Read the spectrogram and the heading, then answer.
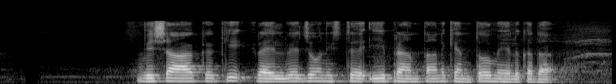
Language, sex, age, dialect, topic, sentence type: Telugu, male, 18-24, Utterandhra, banking, statement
